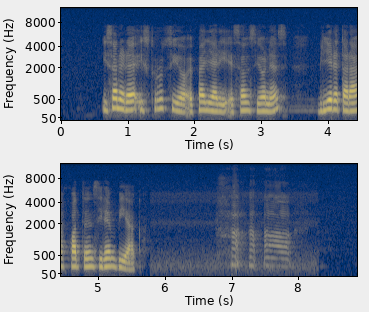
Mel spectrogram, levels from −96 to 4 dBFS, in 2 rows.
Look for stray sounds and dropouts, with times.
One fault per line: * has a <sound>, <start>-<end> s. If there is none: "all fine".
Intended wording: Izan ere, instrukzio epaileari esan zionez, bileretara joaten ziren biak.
* has a laugh, 6.8-8.2 s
